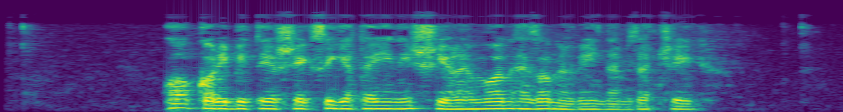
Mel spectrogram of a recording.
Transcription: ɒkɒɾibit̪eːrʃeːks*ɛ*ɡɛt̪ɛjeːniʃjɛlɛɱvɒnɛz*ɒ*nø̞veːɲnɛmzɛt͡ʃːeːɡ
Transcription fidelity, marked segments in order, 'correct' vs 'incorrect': incorrect: i, correct

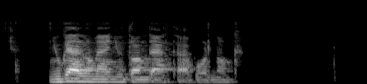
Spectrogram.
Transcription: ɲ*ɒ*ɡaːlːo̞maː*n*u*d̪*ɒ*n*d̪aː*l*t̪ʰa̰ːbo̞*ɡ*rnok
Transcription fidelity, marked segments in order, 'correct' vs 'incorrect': incorrect: u, incorrect: ɲ, correct, correct, incorrect: r, incorrect: none

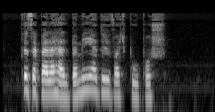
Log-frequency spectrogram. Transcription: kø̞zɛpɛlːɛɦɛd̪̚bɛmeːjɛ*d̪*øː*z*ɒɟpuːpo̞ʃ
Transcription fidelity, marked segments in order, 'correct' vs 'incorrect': correct, incorrect: v

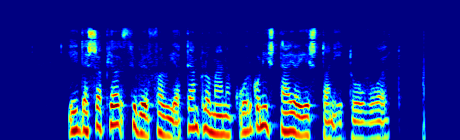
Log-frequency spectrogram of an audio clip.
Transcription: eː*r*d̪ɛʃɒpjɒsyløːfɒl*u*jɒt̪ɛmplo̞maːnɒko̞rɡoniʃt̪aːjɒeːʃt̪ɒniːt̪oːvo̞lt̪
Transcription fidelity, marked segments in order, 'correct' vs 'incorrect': incorrect: none, correct

